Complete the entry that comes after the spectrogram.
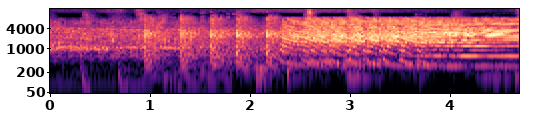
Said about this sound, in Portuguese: Gente, trouxeram vuvuzela, gente, aqui é um tribunal.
